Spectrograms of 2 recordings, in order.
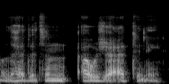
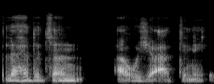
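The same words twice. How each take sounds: First: لَحَدَةً أَوْجَعَتْنِي read fast and higher again; quick, higher Arabic reading of لَحَدَةً أَوْجَعَتْنِي; reading Arabic aloud. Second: لَحَدَةً أَوْجَعَتْنِي read fast and a bit higher; reading Arabic aloud. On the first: Streamer rereads the hadith line to prove his translation, fast Arabic. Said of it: "That's literally what it means". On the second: Streamer reads the hadith line to the chat, fast Arabic reading. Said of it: "So basically it says". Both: Shown as a demonstration.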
